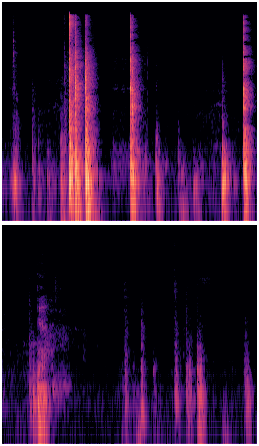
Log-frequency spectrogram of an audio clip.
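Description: Hard plastic clicks and knocks from the interior back panel and fan cover of a Beko fridge-freezer being pressed and snapped into place: a loud cluster of clicks about a second and a half in, sharp single knocks near three and five seconds, then a few faint taps.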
